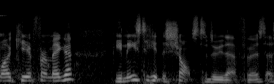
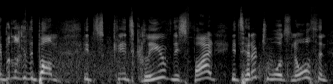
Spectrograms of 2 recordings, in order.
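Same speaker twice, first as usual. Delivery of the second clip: higher and louder, urgent play-by-play; rising urgency as the bomb is missed; excited commentary; 7 semitones higher, 5 dB louder than usual. Real, not acted. Caster alerting the co-caster to a loose bomb, excited.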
